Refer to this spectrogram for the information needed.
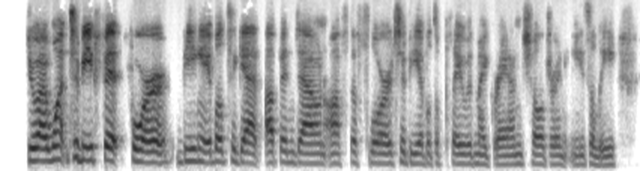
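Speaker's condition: No condition

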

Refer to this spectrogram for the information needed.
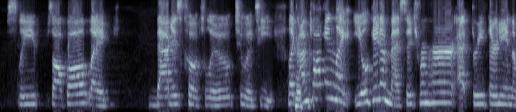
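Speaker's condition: Unilateral cleft lip and palate, severe; congenital

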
